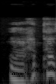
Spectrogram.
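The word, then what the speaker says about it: 秦: 바꿔 진 거죠 그래서 발음은 하타 라고 했습니다 그리고 또 1 쪽으로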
